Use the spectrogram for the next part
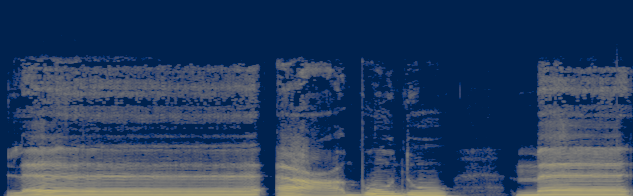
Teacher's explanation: La a'budu ma, voyelle longue de 2 temps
